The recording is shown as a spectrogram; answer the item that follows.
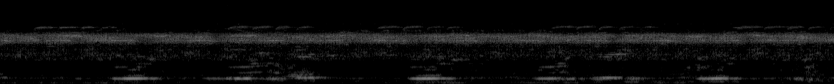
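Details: Insects calling at midnight: a steady, shrill high-pitched drone with short repeated higher chirps, over low croaking notes roughly every second.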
